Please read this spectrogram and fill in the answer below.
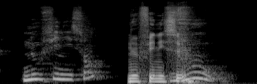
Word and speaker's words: finissons: And then the typical O-N-S ending, nasal sound. Nous finissons.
